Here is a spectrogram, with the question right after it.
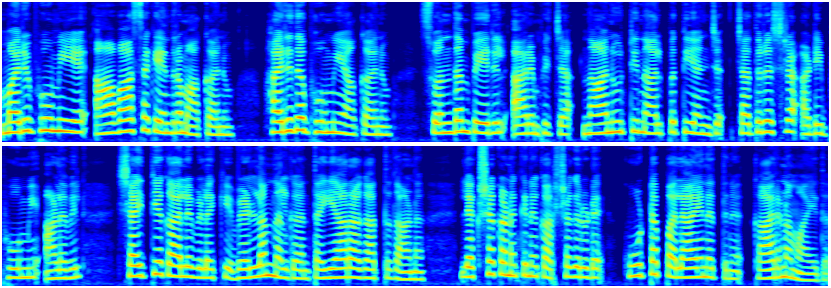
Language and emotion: Malayalam, neutral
